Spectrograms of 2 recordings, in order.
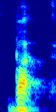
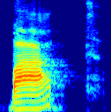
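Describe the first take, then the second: First: The vowel is a short schwa sound. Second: The vowel is not a schwa. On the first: The speaker calls it right. "this is a sound schwa" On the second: The speaker calls it wrong. "It's not but"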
